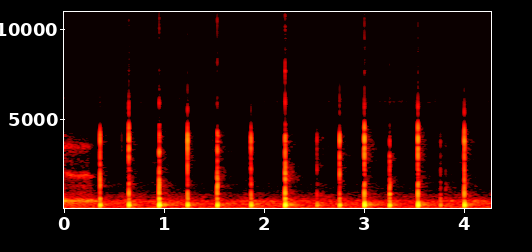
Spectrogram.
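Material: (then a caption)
Plastic. A tall plastic conditioner bottle, held up near the face, is tapped with long nails along its side and cap. About fifteen quick, dry taps land at a steady pace, each a short hollow click with a low body around 266 Hz that dies away almost instantly. A faint hiss sits underneath throughout.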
